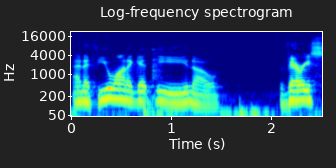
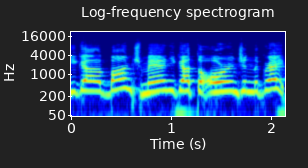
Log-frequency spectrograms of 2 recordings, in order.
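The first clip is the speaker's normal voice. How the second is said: put-on Kentucky accent, very high and loud; 12 semitones higher, 8 dB louder than usual. Retelling how a Kentucky guy asked for a Coke, imitating a Kentucky accent. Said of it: "your Kentucky accent is pretty solid".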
